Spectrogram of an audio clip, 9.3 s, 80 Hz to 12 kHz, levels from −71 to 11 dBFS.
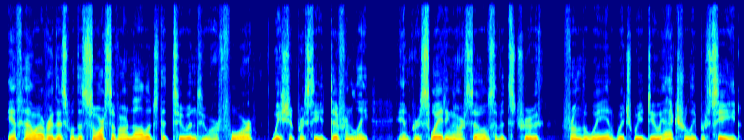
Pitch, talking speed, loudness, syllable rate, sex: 105 Hz, 220 wpm, -17 LUFS, 6.3 syllables/s, male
